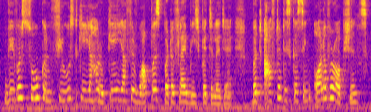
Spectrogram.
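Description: A woman's voice: medium pitch, far from the mic, a little hiss or hum, low-quality recording. A woman with an Indian accent giving travel advice in a vlog voice-over, mixing Hindi and English. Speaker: vlogger narrating.

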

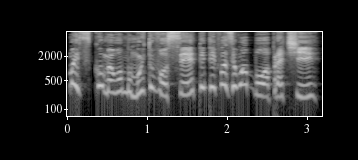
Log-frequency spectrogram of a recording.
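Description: Brazilian guy doing a high-voiced lovey call center worker, begging and dramatic, cartoon style. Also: sing-song, fairly quick, a bit bright, no room sound, exaggerated voice. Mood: pleading, sugary. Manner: pleading, melodramatic. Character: apologetic, gushingly affectionate call-centre worker.

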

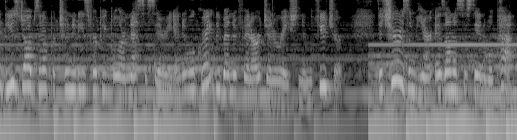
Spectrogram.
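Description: Female student narrator, teens, fairly high voice, scripted read under prominent music.

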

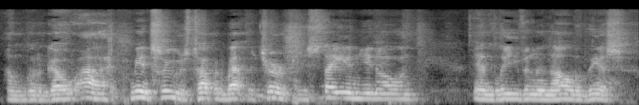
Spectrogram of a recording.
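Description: An older man leading songs at a small church, speaking in a slow, folksy and earnest way. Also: fairly high pitch, darkish tone. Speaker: song leader. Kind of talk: church announcements and song leading. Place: small wood-paneled church sanctuary. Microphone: stand mic at pulpit, heard from far camera. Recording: echoey room from far off, background noise.

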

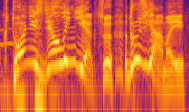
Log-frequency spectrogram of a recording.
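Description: Theatrical moose scientist for animation: grand, enthusiastic, extremely varied intonation, music behind. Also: male voice, very high-pitched, huge pitch swings, a little slow, sharp tone, dry recording, full character voice. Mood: grandiose. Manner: pompous, theatrical.

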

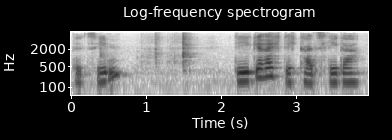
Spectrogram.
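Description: A woman's voice: sits low, lively intonation, slow, creaky, darkish tone, lo-fi sound, slight background noise. A woman doing a scripted reading of a children's picture booklet, announcing short captions one by one. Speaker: reader.

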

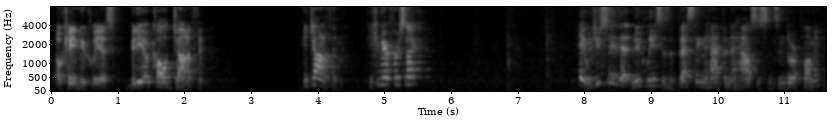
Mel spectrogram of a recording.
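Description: A man's voice: fairly high pitch, big pitch swings, normal speed, pauses often, fairly bright tone. A man in his thirties doing an upbeat, scripted comedic product presentation in a salesman's delivery. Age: 30s.

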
